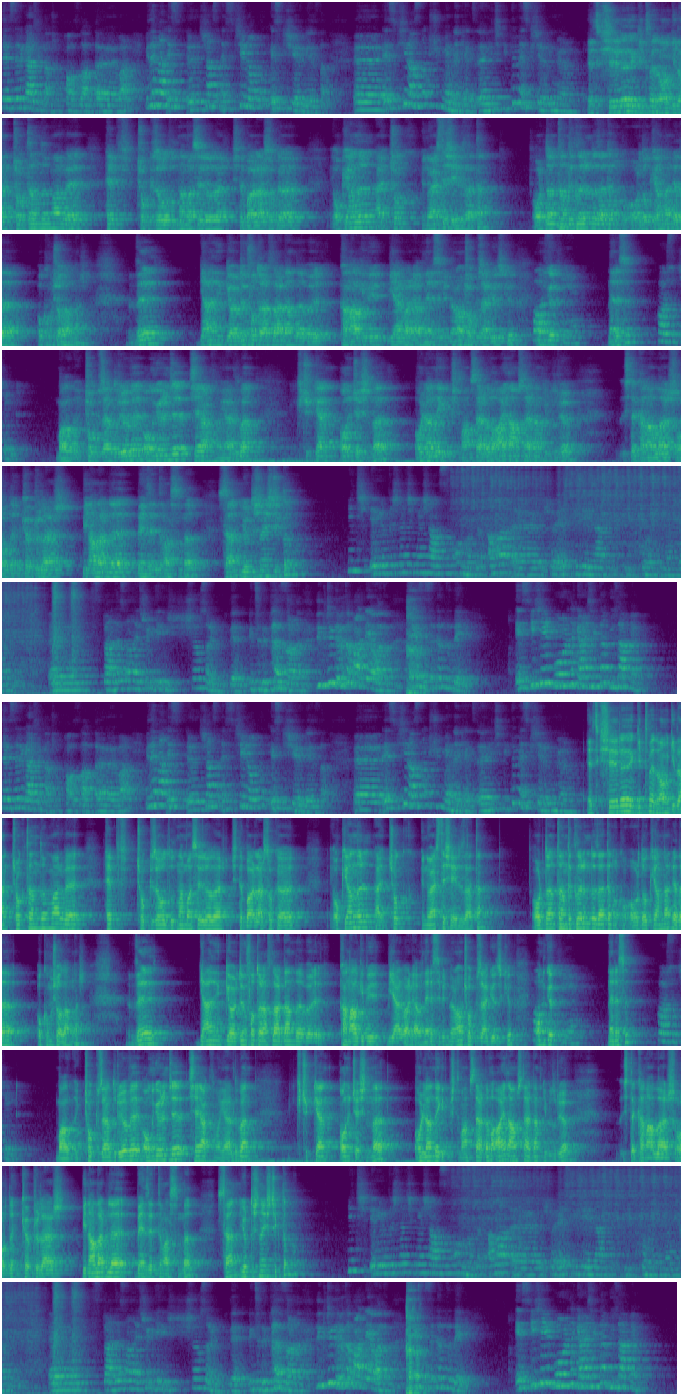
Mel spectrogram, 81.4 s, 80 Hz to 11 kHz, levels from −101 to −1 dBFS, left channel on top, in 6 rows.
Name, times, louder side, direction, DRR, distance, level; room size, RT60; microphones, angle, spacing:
voice 1, 0.0-11.4 24.6-24.9 37.2-37.4 37.8-38.6 40.3-41.0 61.2-69.6 69.9-77.1 78.2-80.6, equal, 5° left, -7 dB, 0.9 m, -44 dB
voice 2, 11.7-19.4 19.7-23.2 24.2-27.4 27.9-30.2 31.1-33.6 33.9-38.2 39.3-39.7 41.8-46.2 46.6-48.4 49.0-52.6 53.1-55.6 55.9-60.2 76.0-76.3, right 6 dB, 85° right, 11 dB, 0.3 m, -33 dB
sound 1, 44.8-54.6 54.9-55.0, equal, 40° right, 1.0 m, -53 dB
sound 2, 63.2-70.2, left 1 dB, 85° left, 0.7 m, -52 dB
3.5 x 2.2 x 3.4 m, 1.2 s
head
